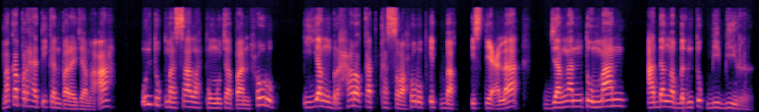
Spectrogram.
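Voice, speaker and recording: A male Quran recitation teacher giving a tajwid lesson to a congregation, demonstrating Arabic sounds slowly and often asking if it is clear. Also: fairly high pitch, animated, no room sound, studio quality.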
